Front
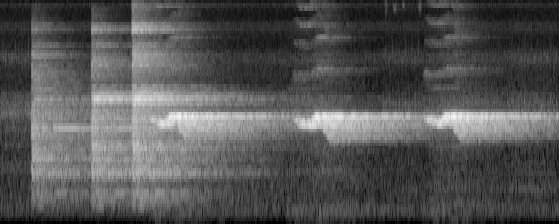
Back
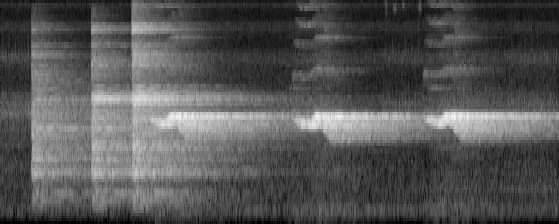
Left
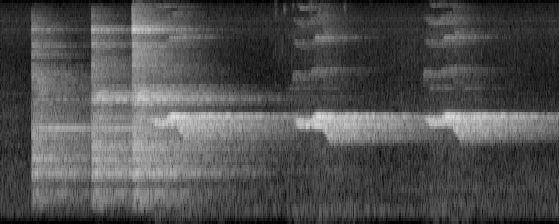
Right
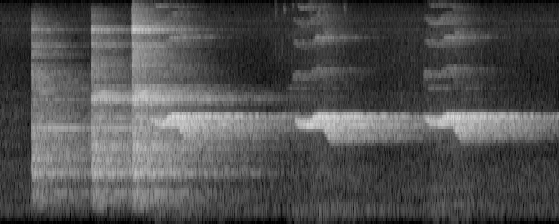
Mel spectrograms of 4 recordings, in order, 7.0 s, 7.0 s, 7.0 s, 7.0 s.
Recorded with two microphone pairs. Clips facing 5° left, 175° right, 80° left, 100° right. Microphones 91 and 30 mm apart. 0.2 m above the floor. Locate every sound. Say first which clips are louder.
0.4 s hammering: even, even; 25° right, 1.6 m
1.9 s a bird: even, left 2 dB; 30° left, 1.0 m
